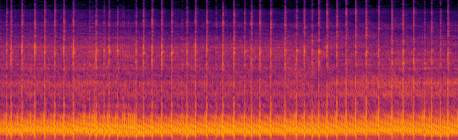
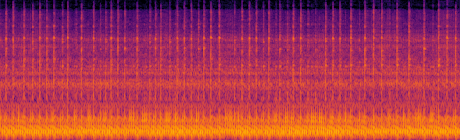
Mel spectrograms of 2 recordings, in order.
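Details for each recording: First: Salem Master chainsaw, two-stroke, low-speed jet deliberately set too lean: fast buzzing that surges and bucks unevenly, then stalls; lean low-speed mixture. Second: Salem Master chainsaw, carb readjusted about half a turn counterclockwise after deliberate misadjustment: crisp, steady buzz without bogging or four-stroking; normal running.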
